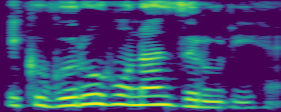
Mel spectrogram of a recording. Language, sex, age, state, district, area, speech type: Punjabi, female, 30-45, Punjab, Kapurthala, urban, spontaneous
